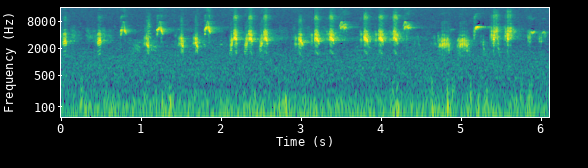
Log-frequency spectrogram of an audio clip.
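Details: Oriental reed warbler singing, filmed with a Sony A7M3 and 200-600mm lens: a choppy run of harsh, chattering notes repeated in quick bursts, some higher squeaky elements between them, over a steady low background rumble.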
